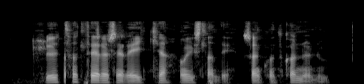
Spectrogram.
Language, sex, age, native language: Icelandic, male, 40-49, Icelandic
